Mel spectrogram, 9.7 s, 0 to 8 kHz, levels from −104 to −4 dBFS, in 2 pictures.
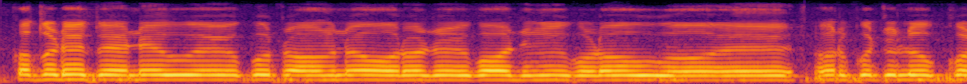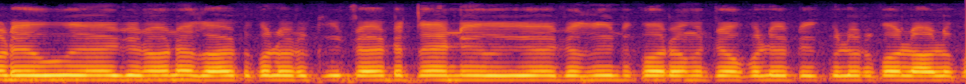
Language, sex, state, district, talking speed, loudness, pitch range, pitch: Hindi, male, Chhattisgarh, Bastar, 215 wpm, -18 LUFS, 155-165 Hz, 160 Hz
